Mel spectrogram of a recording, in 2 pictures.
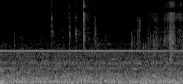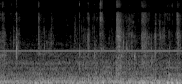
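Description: Steady low outdoor rumble with a faint steady high tone and scattered short, sharp clicks.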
